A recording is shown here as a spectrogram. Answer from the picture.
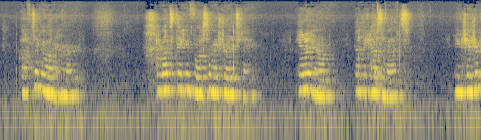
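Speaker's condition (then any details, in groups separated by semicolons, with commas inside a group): Cerebral palsy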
